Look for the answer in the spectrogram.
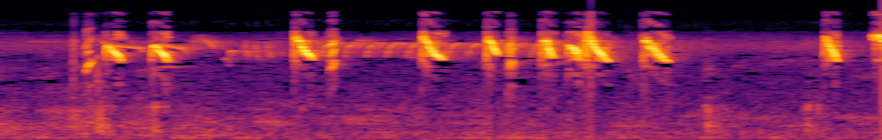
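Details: In the morning a female white-eye in breeding condition calls for a mate with sparse, sharp, high downslurred chirps, given singly or in short pairs with brief pauses between.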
